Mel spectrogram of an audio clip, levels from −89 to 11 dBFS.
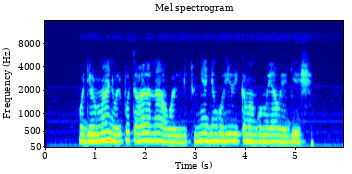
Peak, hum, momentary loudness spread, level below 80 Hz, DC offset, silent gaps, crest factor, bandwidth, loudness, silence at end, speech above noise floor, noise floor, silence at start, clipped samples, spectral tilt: -14 dBFS; none; 8 LU; -60 dBFS; under 0.1%; none; 14 dB; 10.5 kHz; -29 LUFS; 0.6 s; 36 dB; -64 dBFS; 0.7 s; under 0.1%; -8.5 dB/octave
